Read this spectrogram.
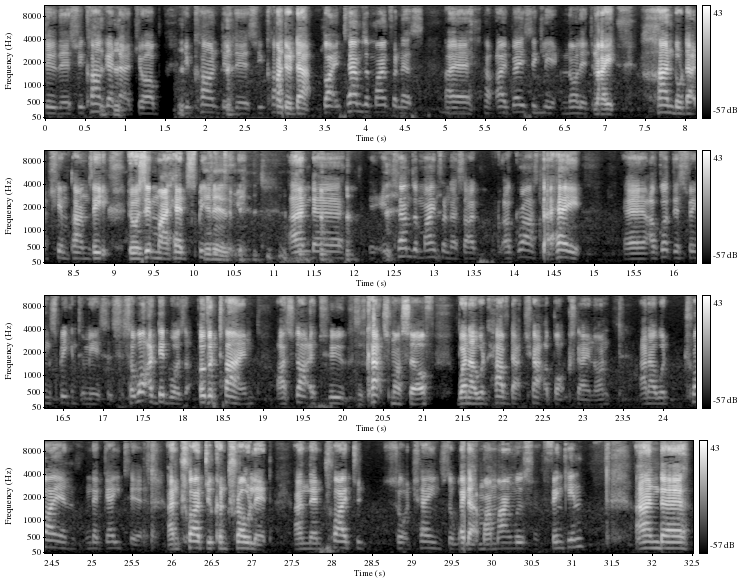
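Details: Stuttering in an adult who has stuttered since age four, stuttered on nearly every sentence at school, and now works as a teacher and life coach.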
